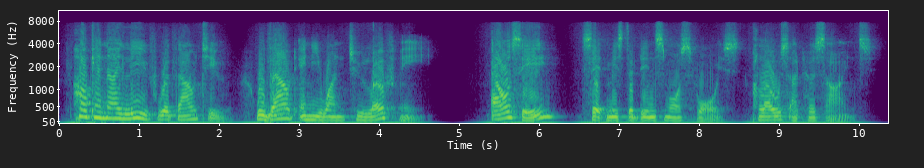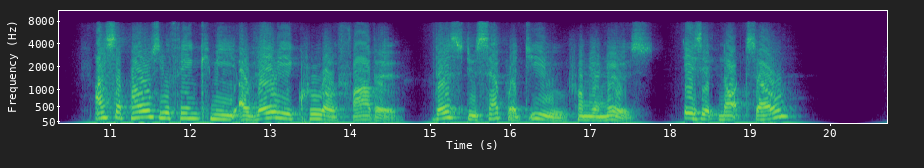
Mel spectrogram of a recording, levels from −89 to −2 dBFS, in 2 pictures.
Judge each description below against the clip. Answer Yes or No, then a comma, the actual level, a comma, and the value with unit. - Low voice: Yes, low, 125 Hz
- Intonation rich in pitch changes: Yes, wide, 6.7 semitones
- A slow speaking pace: Yes, slow, 120 wpm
